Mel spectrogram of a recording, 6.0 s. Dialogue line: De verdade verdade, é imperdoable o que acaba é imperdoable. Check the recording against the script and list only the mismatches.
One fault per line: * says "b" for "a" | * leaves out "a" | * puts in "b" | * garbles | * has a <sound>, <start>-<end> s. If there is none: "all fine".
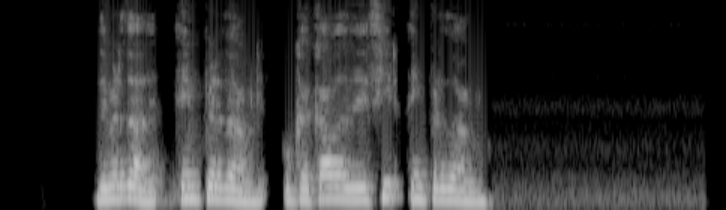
* leaves out "verdade"
* puts in "de dicir"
